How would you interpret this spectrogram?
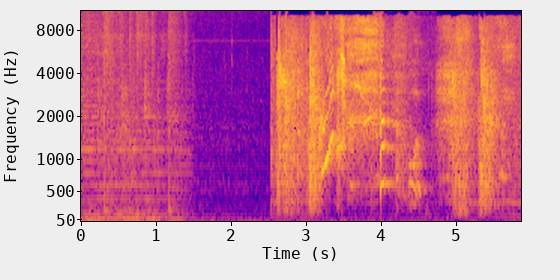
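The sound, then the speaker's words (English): A short, airy, sputtering queef rings out after a brief musical tone, then loud laughter and chattering voices erupt and carry on in bursts. “Yes, that is a queef.”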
